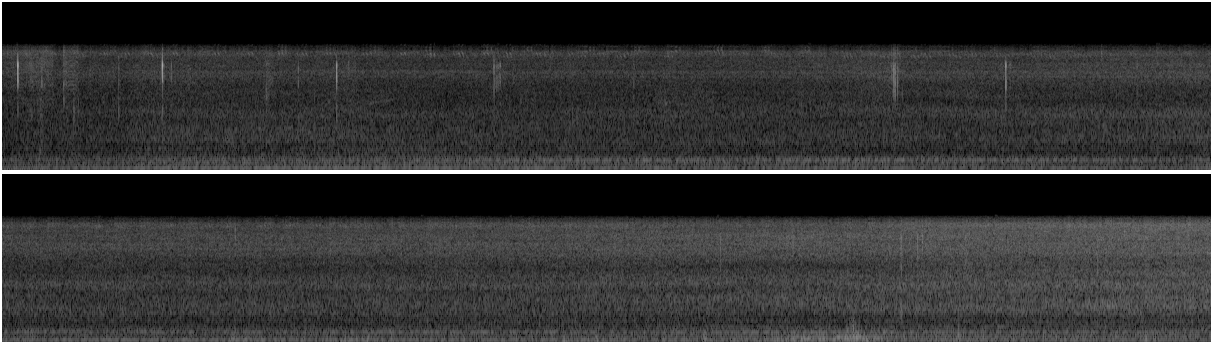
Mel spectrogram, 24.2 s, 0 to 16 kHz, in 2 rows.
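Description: Ford F-150 pickup engine idling, a steady low rumble. A few faint high ticks come in the first ten seconds, and the rumble swells briefly about twenty seconds in.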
